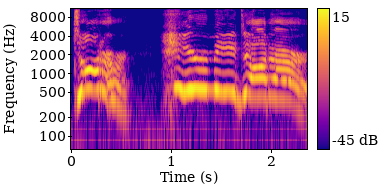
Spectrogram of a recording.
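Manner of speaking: emotional, loud and high-pitched calling out. Reading a written part, calling out to a daughter in an emotional voice. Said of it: "That was emotion in my voice".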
